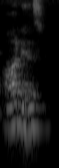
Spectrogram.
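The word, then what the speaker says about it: honest: मैंने आपको अभी थोड़ी देर पहले बताया कि इसकी इस वर्ड की स्टार्टिंग भले एच से हो रही है। लेकिन इसका जो उच्चारण है वो क्या है? ऑनेस्ट।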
